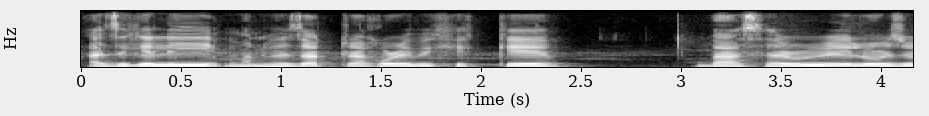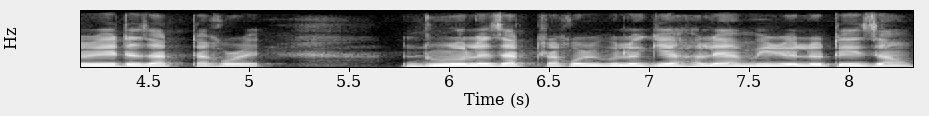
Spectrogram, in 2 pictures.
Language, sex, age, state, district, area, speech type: Assamese, female, 30-45, Assam, Dhemaji, rural, spontaneous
